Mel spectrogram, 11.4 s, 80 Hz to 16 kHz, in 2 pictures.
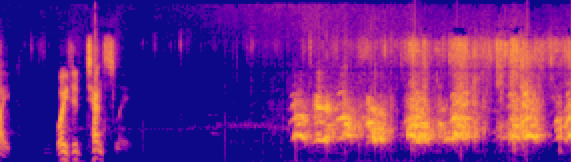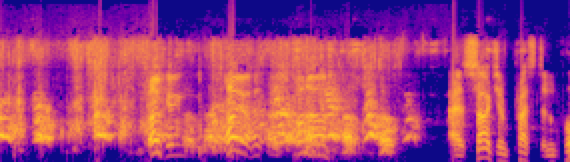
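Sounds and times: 
speech: 0.0 - 1.3, 7.2 - 11.3
pack of sled dogs barking and yipping: 2.1 - 10.4.

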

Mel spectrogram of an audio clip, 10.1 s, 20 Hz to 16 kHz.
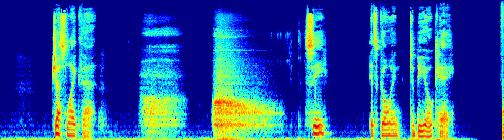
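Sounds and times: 
deep breathing: 0.2 - 0.8, 2.8 - 5.9
speech: 1.1 - 1.9, 6.1 - 6.6, 7.4 - 9.1.

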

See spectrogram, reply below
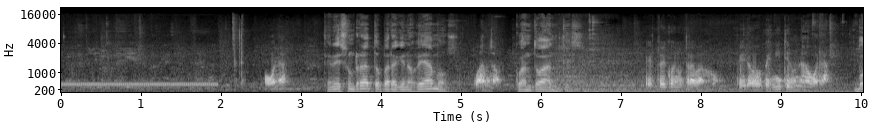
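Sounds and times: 
dial tone from a public telephone at the end of a bar: 0.0 - 2.2
faint murmur in a bar: 0.0 - 10.0
speech: 2.6 - 5.0, 5.7 - 6.7, 7.3 - 10.0.

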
